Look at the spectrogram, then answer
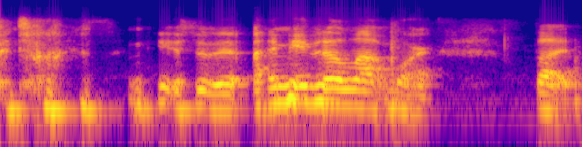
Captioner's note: laughs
